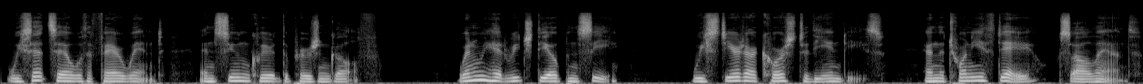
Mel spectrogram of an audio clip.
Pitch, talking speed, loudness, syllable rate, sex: 145 Hz, 175 wpm, -20 LUFS, 4.6 syllables/s, male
